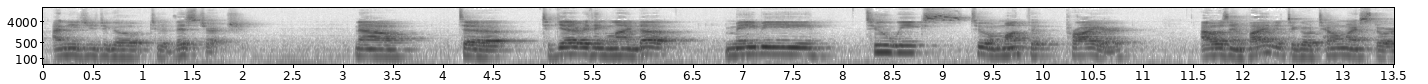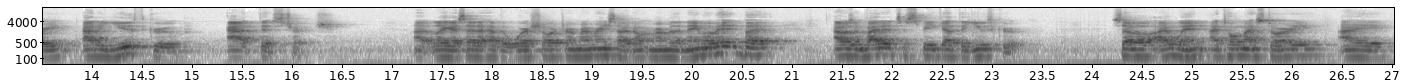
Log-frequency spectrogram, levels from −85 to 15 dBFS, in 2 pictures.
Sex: male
